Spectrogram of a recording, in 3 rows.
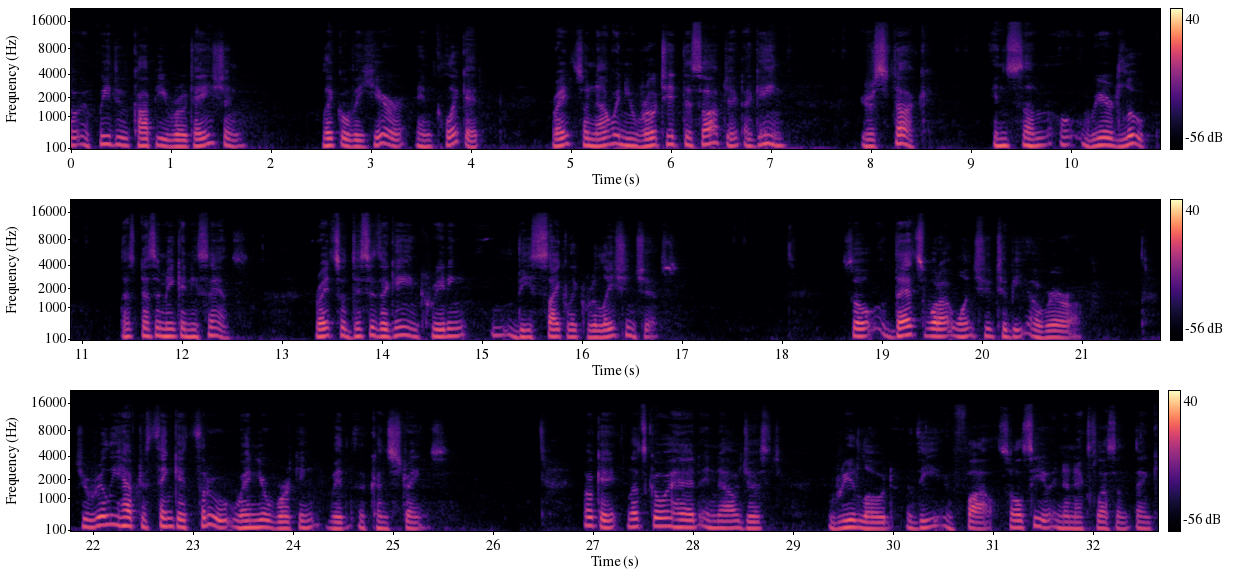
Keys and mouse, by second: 0.2 click, 2.4 click, 3.6 click, 5.3 right click, 6.1 r, 7.0 right click, 7.9 r, 8.8 right click, 9.8 r, 11.2 right click, 17.5 right click, 19.1 click, 21.7 a, 23.8 shift+middle click, 27.5 click, 30.4 click.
